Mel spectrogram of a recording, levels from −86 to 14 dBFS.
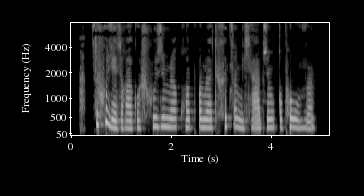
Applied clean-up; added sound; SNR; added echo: none; none; none; none.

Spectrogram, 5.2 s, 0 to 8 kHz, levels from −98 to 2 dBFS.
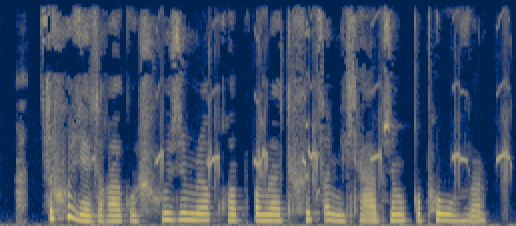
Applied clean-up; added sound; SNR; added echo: none; Wild animals; 16 dB; none.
